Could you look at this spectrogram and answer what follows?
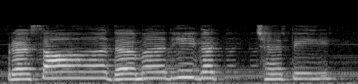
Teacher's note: ಈ ಚರಣದಲ್ಲಿ ಗಮನಿಸಿ, ಸಾ ಒಂದೇ ಒಂದು ಅಕ್ಷರ ದೀರ್ಘ, ಮಿಕ್ಕಿದೆಲ್ಲ ಅಕ್ಷರಗಳು ರಸ್ವ.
